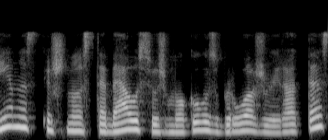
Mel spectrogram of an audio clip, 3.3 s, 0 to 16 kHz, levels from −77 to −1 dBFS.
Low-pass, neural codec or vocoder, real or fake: 7.2 kHz; codec, 16 kHz, 1.1 kbps, Voila-Tokenizer; fake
